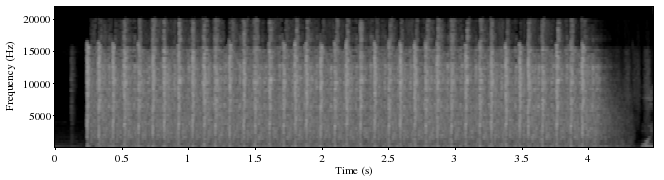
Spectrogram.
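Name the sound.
gunfire while standing and zoomed in, from a video game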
